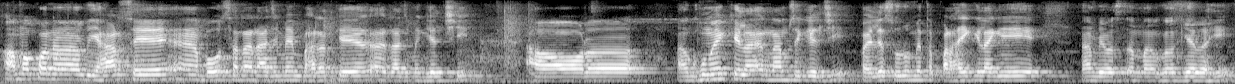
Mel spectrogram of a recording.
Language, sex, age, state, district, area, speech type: Maithili, male, 30-45, Bihar, Sitamarhi, urban, spontaneous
